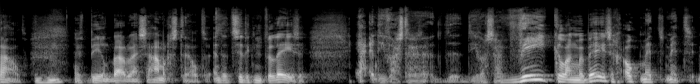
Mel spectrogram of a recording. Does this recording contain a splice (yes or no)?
no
